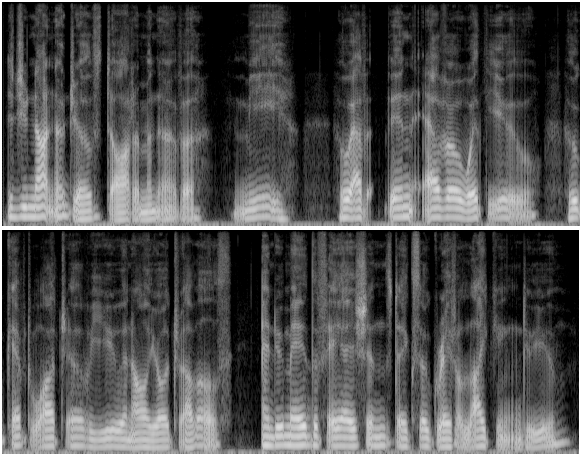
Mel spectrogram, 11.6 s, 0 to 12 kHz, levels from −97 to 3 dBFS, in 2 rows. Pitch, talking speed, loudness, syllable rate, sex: 130 Hz, 175 wpm, -20 LUFS, 4.5 syllables/s, female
